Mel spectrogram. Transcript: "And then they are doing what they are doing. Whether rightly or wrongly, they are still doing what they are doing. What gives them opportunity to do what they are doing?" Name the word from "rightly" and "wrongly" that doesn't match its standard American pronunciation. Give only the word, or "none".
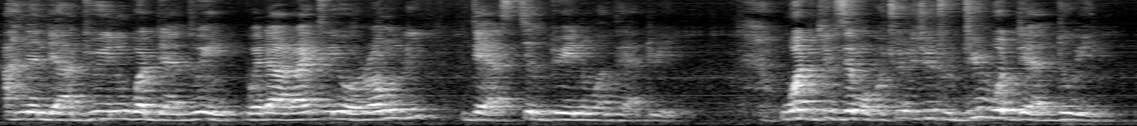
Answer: none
